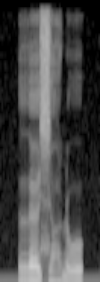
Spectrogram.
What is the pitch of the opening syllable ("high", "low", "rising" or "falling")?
high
